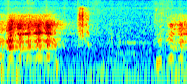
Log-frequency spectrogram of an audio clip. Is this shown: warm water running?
no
